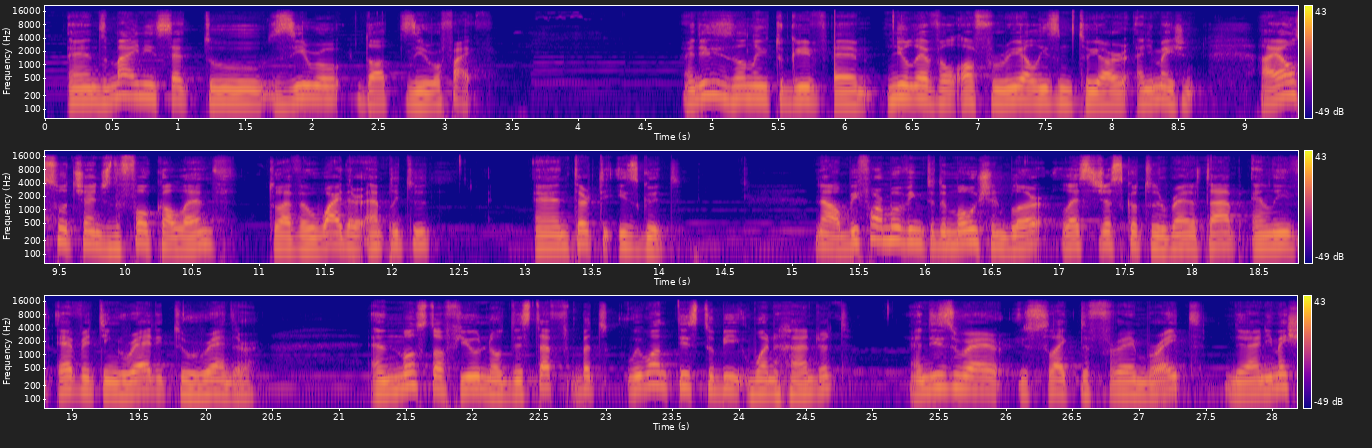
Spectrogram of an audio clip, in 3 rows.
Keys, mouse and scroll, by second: 0.9 click, 13.5 right click, 14.0 s, 15.9 z, 16.9-17.3 drag, 21.2-23.0 drag, 23.0-24.2 right drag, 24.2-28.1 drag.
